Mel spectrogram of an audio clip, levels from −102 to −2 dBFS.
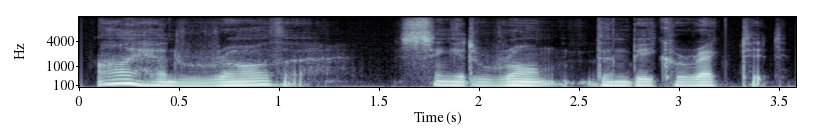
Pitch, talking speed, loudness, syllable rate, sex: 115 Hz, 150 wpm, -17 LUFS, 3.8 syllables/s, male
